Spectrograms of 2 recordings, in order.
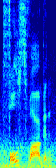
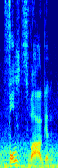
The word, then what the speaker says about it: Volkswagen: it as uh with if you pronounce it with an f then you have the correct pronunciation so it's it's volkswagen volkswagen yeah that's the correct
